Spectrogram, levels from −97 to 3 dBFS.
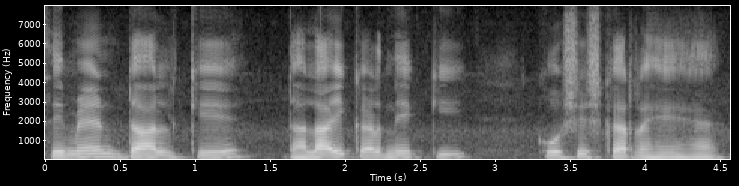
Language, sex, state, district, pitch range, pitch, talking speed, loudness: Hindi, male, Manipur, Imphal West, 145-155 Hz, 150 Hz, 130 wpm, -20 LUFS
